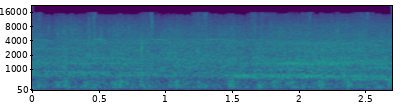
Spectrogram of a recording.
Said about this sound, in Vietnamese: Họ đang uh, ờ, hò reo Hát hò để cổ vũ cho uh, đội tuyển Singapore Và đó cũng sẽ là áp lực cực kỳ lớn với đội khách Myanmar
